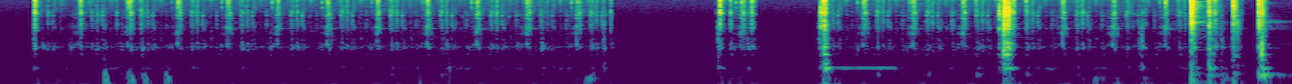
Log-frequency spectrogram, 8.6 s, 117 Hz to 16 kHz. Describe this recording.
Queneau machine à coudre 45
son de machine à coudre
